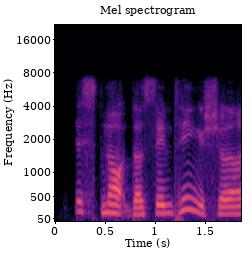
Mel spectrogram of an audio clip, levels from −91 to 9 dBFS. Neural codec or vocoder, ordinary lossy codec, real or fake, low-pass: codec, 16 kHz in and 24 kHz out, 0.6 kbps, FocalCodec, streaming, 2048 codes; Opus, 16 kbps; fake; 7.2 kHz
